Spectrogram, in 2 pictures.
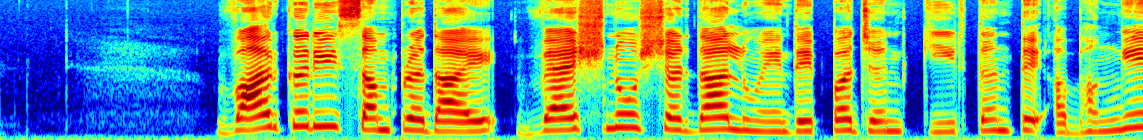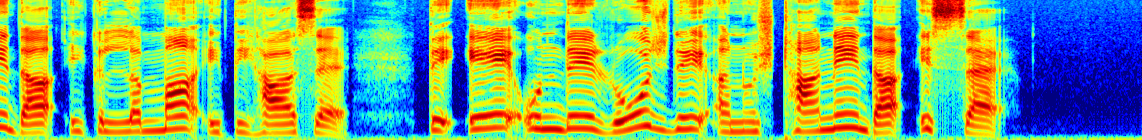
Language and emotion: Dogri, neutral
